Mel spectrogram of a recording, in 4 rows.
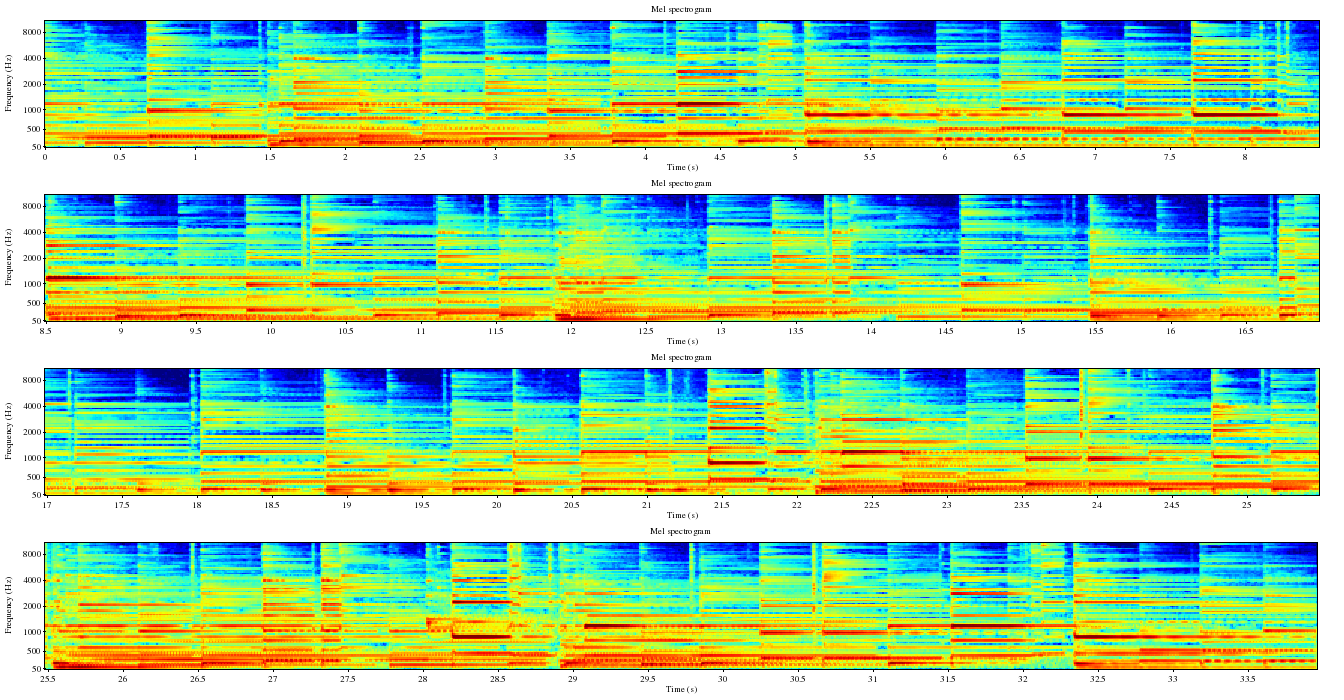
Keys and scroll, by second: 6.6 v.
